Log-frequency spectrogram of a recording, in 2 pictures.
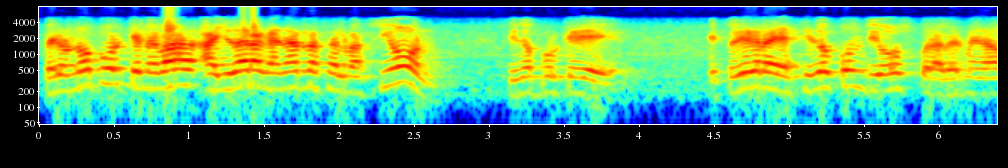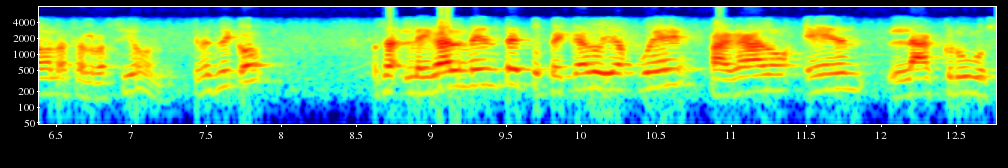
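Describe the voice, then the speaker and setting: A man's voice: sits high, normal speed, vocal fry. A man preaching a conversational sermon, often asking his listeners questions. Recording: tinny phone-like sound.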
